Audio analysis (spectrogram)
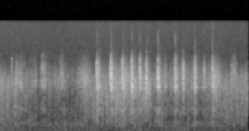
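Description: typing on a typewriter

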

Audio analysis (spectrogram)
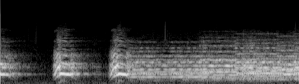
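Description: dog barking

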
